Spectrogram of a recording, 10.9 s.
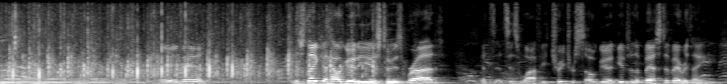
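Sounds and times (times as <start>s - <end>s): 
audience clapping: 0.0s - 6.4s
speech: 2.6s - 3.2s, 4.4s - 10.9s.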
